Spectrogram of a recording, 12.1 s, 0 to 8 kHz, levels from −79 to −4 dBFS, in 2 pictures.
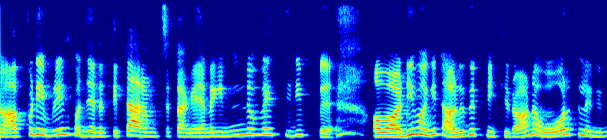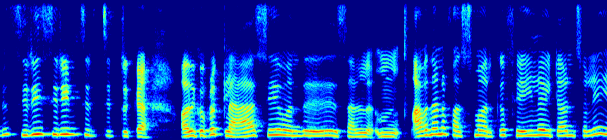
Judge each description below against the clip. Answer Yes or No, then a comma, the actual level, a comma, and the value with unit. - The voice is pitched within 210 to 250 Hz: No, very high, 265 Hz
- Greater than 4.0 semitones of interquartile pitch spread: Yes, average, 4.5 semitones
